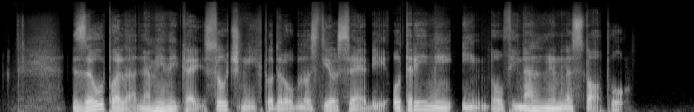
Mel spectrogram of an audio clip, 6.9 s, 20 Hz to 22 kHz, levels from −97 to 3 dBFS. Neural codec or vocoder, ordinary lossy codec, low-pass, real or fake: codec, 44.1 kHz, 2.6 kbps, DAC; none; 19.8 kHz; fake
